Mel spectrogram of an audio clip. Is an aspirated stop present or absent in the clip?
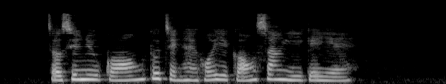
absent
